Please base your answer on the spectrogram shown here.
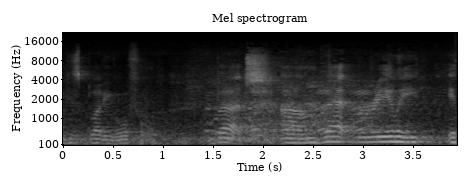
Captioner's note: audience laughing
